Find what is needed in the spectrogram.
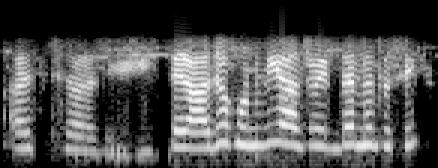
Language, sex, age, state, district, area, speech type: Punjabi, female, 18-30, Punjab, Hoshiarpur, urban, conversation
